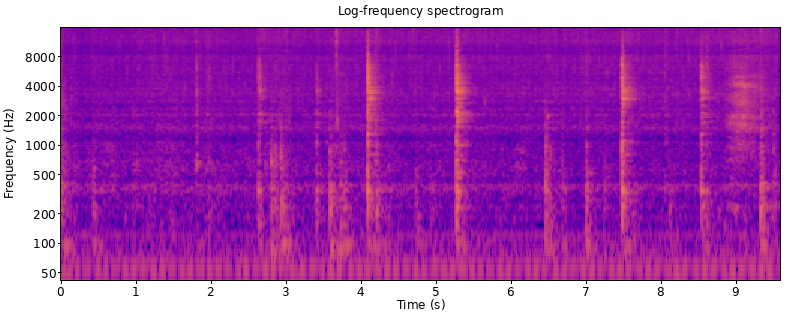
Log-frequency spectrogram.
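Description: Frozen meat thaws and sizzles in a hot pan while a Puerto Rican style chile cooks, a soft steady frying hiss broken by scattered pops and sharp crackles.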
